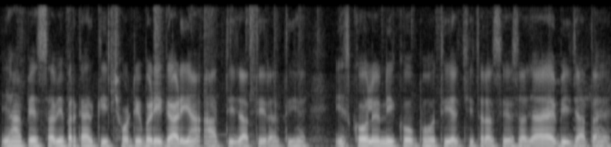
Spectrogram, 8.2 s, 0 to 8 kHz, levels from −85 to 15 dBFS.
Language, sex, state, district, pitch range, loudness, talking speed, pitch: Hindi, male, Chhattisgarh, Kabirdham, 115-125 Hz, -17 LUFS, 175 wpm, 120 Hz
